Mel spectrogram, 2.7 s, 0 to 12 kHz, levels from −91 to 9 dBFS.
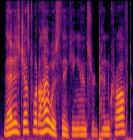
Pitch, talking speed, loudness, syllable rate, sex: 170 Hz, 200 wpm, -16 LUFS, 5.2 syllables/s, male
